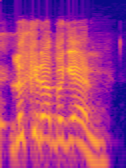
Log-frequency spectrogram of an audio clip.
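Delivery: high-pitched, hammed-up order; imperious mock customer voice; demanding. Customer ordering the clerk to search, high and demanding.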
